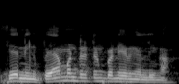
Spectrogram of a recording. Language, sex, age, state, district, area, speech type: Tamil, male, 30-45, Tamil Nadu, Namakkal, rural, spontaneous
